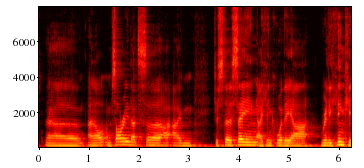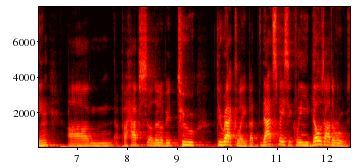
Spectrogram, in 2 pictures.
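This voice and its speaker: Audible room echo follows a man who talks at a fairly high pitch and a fairly slow pace, his intonation fairly even. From China. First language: Chinese. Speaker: economics podcaster. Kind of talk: podcast commentary. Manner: halting, many fillers and repetitions.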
